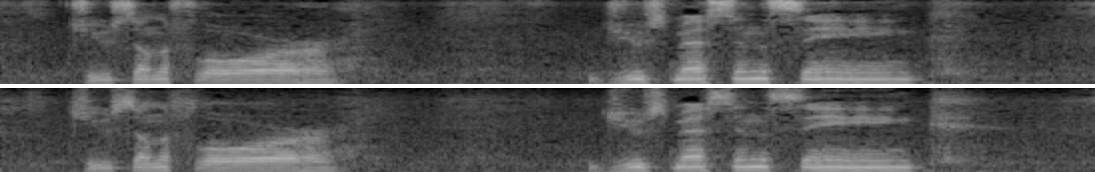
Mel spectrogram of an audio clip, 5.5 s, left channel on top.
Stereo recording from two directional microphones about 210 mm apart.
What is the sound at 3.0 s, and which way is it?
Speech, 5° left (ahead or behind).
